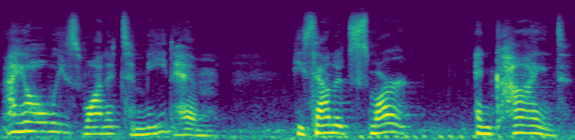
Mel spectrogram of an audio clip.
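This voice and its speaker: A woman voicing a gentle, hopeful young female adventurer in a fantasy video game, sincere and a little hesitant. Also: medium pitch, animated, takes it slowly, a little hiss or hum. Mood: earnest, hopeful. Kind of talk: video game character acting.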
